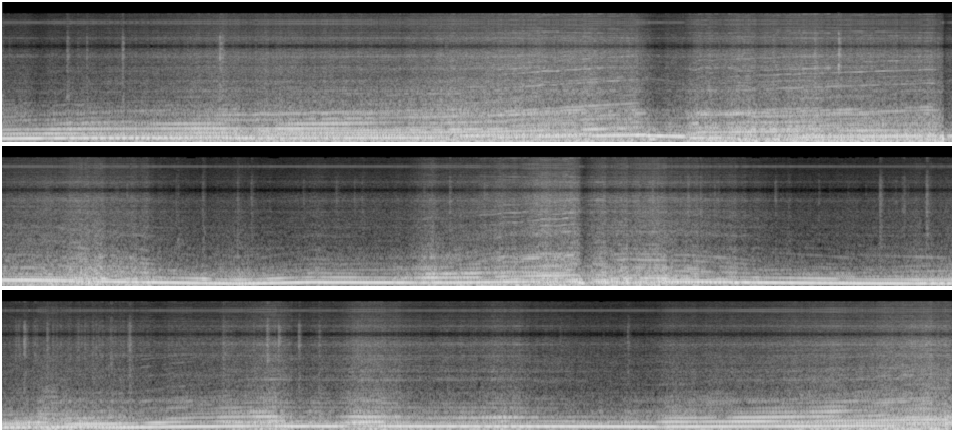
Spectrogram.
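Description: Opel Speedster engine heard from inside the cabin while driven hard on track, its note climbing through the revs and falling again several times as gears are changed and the car slows for corners.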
